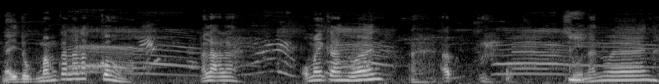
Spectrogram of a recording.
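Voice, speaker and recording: A man playing a gentle, apologetic father coaxing his child in an Ilocano audio drama. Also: high-pitched, very animated, measured pace, noisy background.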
